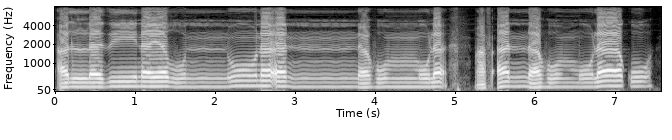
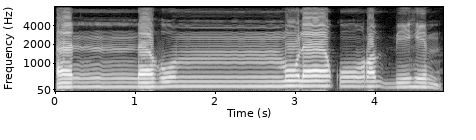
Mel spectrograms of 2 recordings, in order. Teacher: Idgham mimi ini cara membacanya mim yang pertama masukkan yang mim kedua, kemudian ditahan. Maka annahum mulaqu ditahan dulu.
